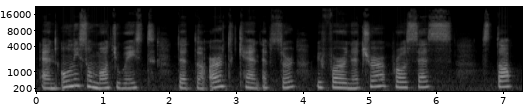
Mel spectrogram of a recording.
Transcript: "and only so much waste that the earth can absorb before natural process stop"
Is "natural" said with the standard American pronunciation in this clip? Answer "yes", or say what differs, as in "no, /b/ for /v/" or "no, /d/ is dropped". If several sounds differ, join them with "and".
yes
